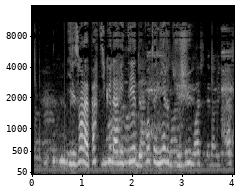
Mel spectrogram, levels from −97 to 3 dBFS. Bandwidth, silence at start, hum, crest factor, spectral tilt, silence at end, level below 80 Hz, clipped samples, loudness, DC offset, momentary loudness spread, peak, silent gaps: 11.5 kHz; 0.05 s; none; 20 dB; -4.5 dB/octave; 0 s; -62 dBFS; under 0.1%; -24 LUFS; under 0.1%; 15 LU; -4 dBFS; none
